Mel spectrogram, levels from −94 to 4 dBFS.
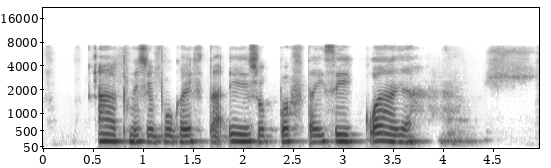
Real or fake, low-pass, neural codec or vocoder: fake; 7.2 kHz; codec, 16 kHz, 4 kbps, X-Codec, HuBERT features, trained on general audio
